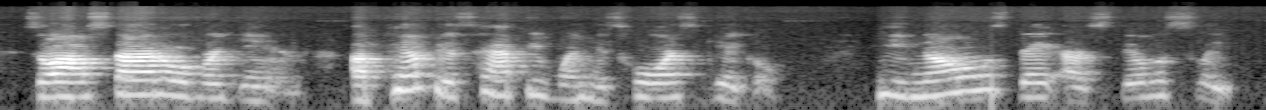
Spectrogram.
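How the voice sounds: Against a quiet background, the speaker reads in a natural reading voice.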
